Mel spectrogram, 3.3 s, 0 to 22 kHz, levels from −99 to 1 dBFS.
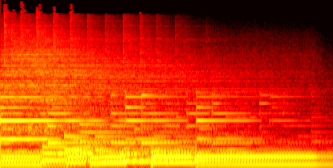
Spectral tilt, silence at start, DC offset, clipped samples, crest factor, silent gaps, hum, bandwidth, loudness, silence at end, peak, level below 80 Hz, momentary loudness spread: -6 dB/octave; 0 s; 0.2%; under 0.1%; 14 dB; none; none; 17.5 kHz; -22 LUFS; 0 s; -8 dBFS; -32 dBFS; 7 LU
